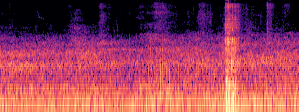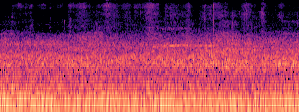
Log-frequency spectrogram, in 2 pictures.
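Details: Steady low rumble of outdoor background noise, broken once by a brief dull knock. No clear animal voice stands out.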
